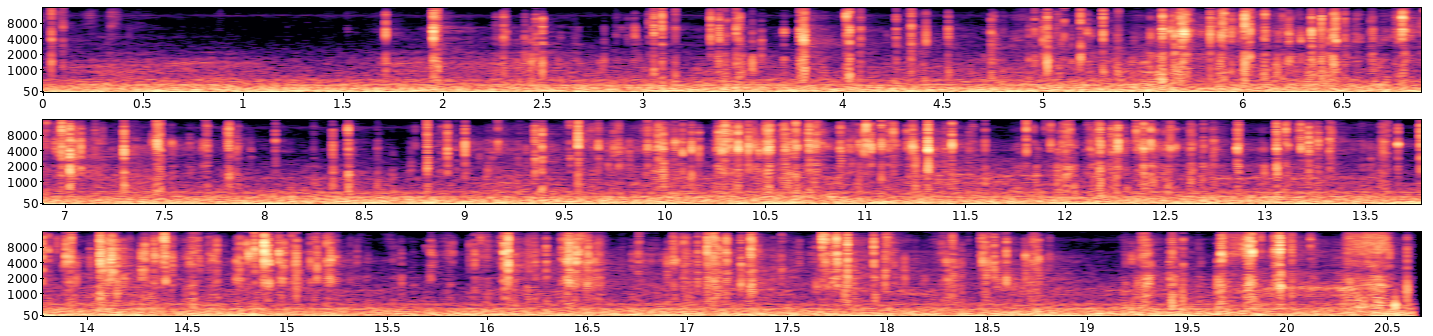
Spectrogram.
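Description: Crinkling and rustling of a grinder pump's data tag being handled and worked onto its power cable, with many small irregular clicks and crackles close to the microphone.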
